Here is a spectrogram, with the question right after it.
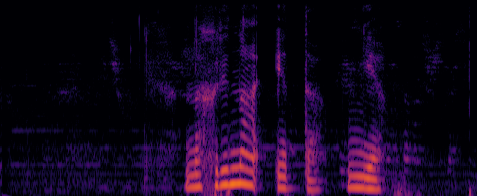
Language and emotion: Russian, angry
